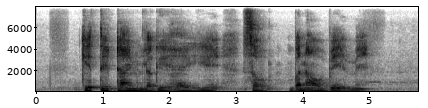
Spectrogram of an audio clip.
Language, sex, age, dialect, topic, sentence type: Magahi, male, 18-24, Northeastern/Surjapuri, banking, question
